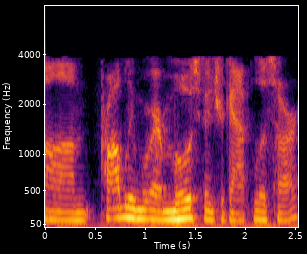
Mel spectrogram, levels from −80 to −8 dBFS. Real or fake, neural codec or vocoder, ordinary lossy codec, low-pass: fake; codec, 16 kHz, 6 kbps, DAC; AAC, 16 kbps; 7.2 kHz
